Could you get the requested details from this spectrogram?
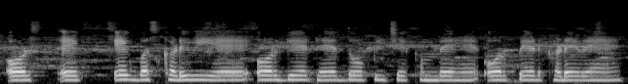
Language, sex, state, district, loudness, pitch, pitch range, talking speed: Hindi, female, Uttar Pradesh, Saharanpur, -18 LUFS, 200 Hz, 195-210 Hz, 180 wpm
